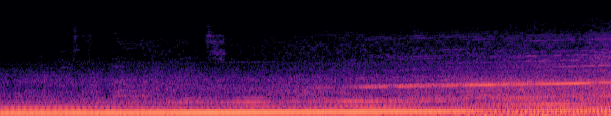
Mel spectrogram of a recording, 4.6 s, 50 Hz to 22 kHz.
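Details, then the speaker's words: B8 Audi S4, multiple-cylinder misfire fixed by replacing old spark plugs, driving on icy road: smooth, even engine note climbing through the revs with no stumble, misfire gone and running clean. "this thing is not even hold on this thing is not even misfire no more this [ __ ] is good this thing's nasty"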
